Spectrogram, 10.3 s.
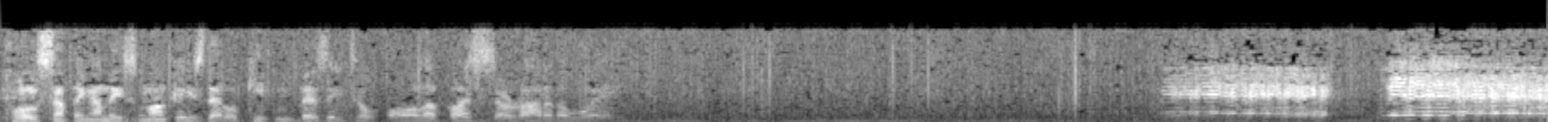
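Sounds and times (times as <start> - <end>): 
speech: 0.1 - 4.2
goat bleating: 7.7 - 10.3.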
